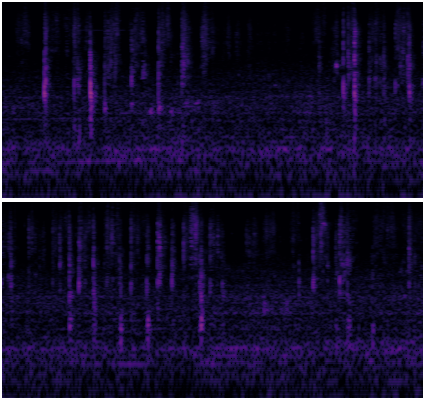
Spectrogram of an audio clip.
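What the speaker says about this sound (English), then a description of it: "These are just so hard to shuffle," A deck of oracle cards is shuffled by hand, giving repeated crisp riffling and flicking bursts at an uneven rhythm, close and fairly quiet in a calm indoor room.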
